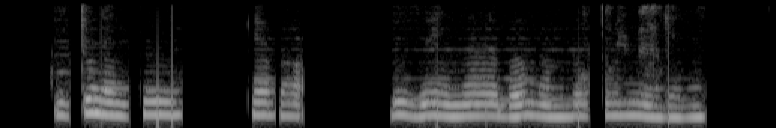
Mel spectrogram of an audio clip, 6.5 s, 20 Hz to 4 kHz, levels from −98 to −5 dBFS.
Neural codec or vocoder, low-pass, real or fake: none; 3.6 kHz; real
